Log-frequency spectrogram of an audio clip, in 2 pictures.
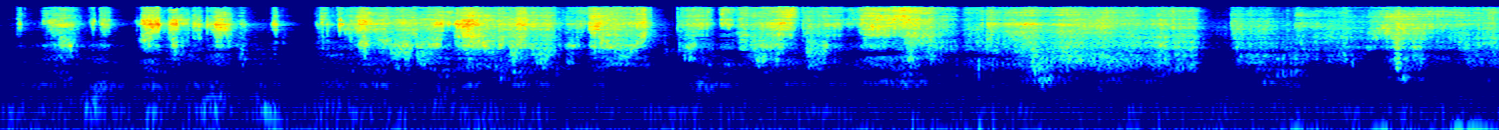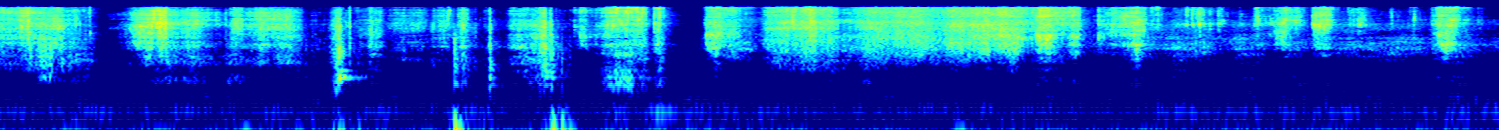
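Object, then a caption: Thin disposable paper plate. Fingertips and nails scratch and rub the surface of a thin, empty, white disposable paper plate held up close to the mic. The result is a quiet, bright, papery rasping, broken into short strokes with brief gaps, over a faint low hum.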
